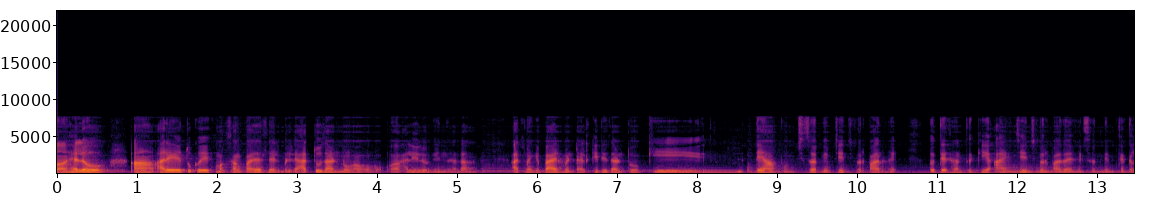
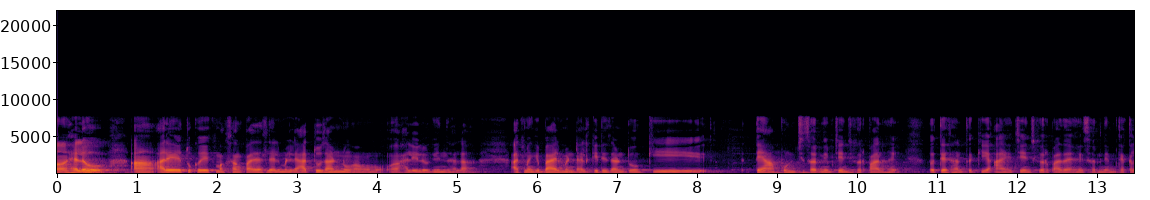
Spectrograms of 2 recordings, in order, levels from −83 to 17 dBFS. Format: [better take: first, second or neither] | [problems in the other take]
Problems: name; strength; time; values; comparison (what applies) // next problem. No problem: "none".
second | noise reduction (neural separator model SepFormer DNS4)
